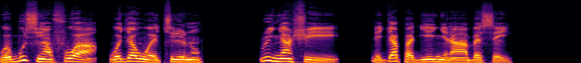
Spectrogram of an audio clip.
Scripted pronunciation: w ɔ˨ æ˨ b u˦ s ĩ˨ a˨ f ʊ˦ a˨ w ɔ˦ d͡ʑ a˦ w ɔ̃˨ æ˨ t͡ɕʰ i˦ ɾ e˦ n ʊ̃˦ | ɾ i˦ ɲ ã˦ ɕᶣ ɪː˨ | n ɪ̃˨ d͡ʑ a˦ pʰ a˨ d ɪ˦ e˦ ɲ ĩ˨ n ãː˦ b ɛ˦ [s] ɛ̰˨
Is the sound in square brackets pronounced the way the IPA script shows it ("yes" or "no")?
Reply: yes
